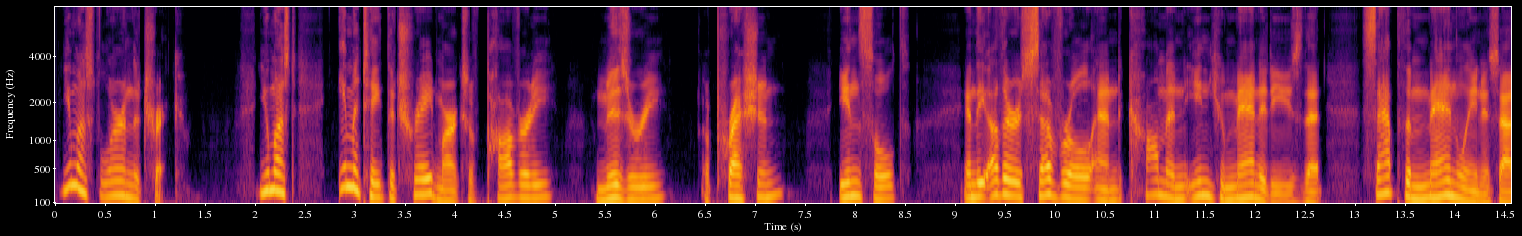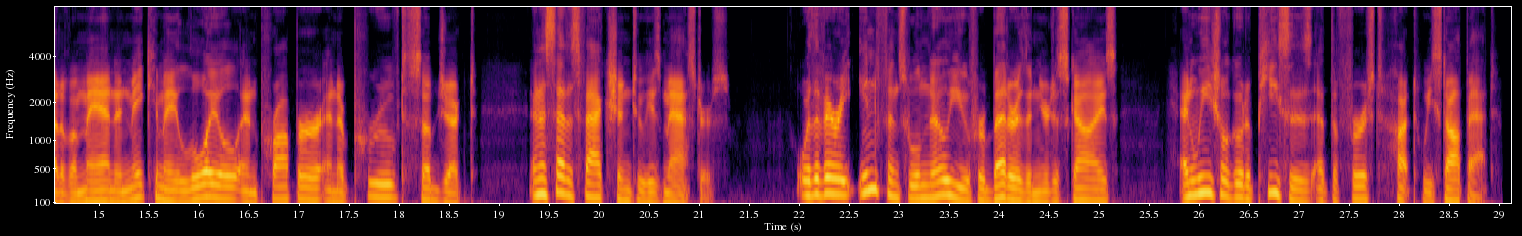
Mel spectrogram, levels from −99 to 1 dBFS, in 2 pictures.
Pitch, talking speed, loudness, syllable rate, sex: 135 Hz, 145 wpm, -19 LUFS, 4.5 syllables/s, male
